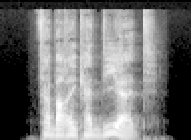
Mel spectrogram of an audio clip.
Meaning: 1. past participle of verbarrikadieren 2. inflection of verbarrikadieren: second-person plural present 3. inflection of verbarrikadieren: third-person singular present
- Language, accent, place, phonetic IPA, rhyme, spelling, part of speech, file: German, Germany, Berlin, [fɛɐ̯baʁikaˈdiːɐ̯t], -iːɐ̯t, verbarrikadiert, adjective / verb, De-verbarrikadiert.ogg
